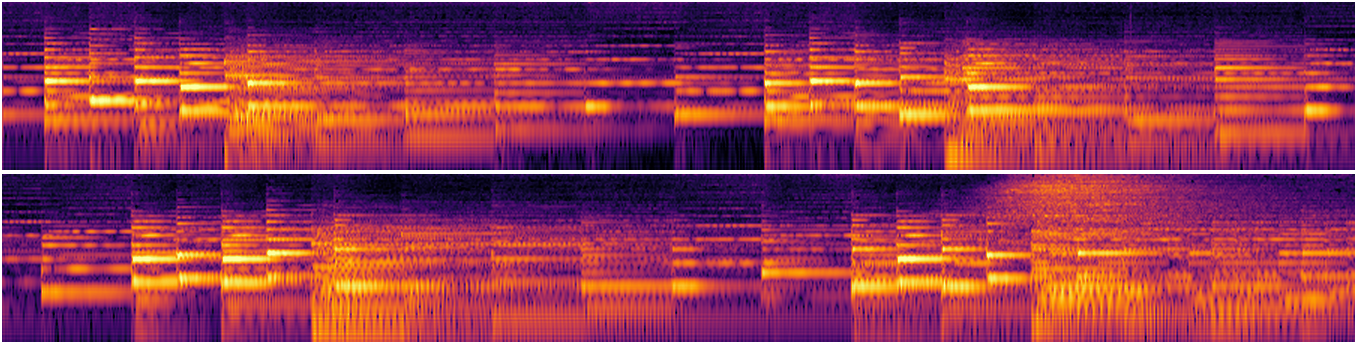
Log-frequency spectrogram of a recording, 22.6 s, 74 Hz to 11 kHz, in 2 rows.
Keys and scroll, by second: 1.6 a, 3.8 shift+f, 4.0 a, 6.0 shift+f, 6.0 a, 7.1 e, 8.5 shift+f, 8.6 a, 10.4 shift+f, 10.5 a, 11.5 shift+e, 12.9 shift+f, 13.5 f, 13.7 e, 15.3 shift+f, 15.3 a, 17.8 shift+a, 20.2 e, 21.4-22.5 typing.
